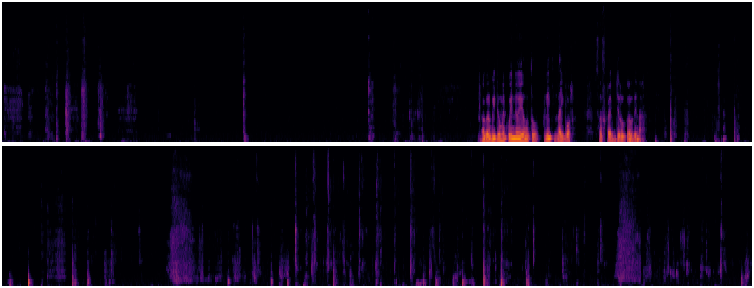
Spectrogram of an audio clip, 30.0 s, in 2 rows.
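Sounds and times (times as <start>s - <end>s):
man chewing wetly: 0.2s - 2.2s, 13.0s - 30.0s.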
